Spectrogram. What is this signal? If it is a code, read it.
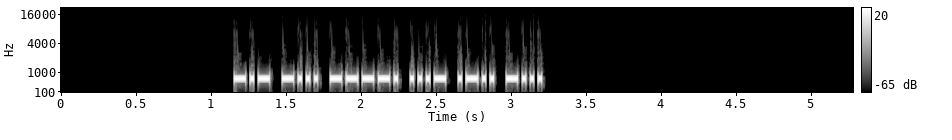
Morse code, heard as a keyed tone, about 46 wpm, 700 Hz. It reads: KB9VLB
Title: USA Call Signs - 6 Characters - 45wpm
